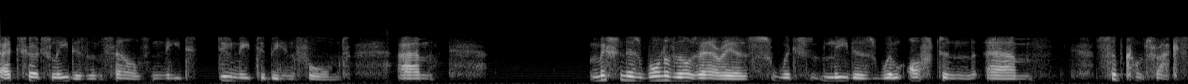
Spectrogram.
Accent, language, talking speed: British, English, 115 wpm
